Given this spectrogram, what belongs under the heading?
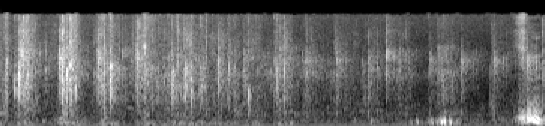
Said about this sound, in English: Oh, give the Lord a super clap offering.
